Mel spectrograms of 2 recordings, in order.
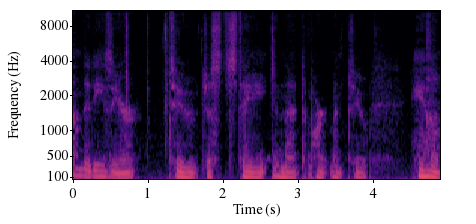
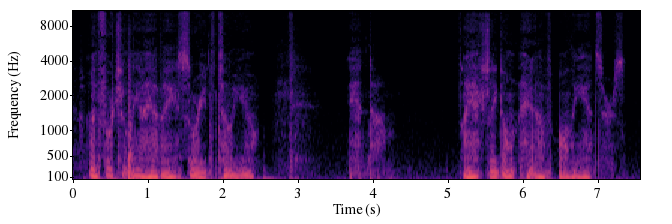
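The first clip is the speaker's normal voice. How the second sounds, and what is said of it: Softer, gentle speaking voice. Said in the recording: “I can speak in a softer voice so I don't make you nervous.”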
